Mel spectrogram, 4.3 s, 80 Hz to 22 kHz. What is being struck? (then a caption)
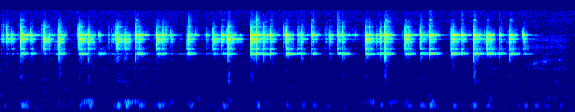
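Ribbed glass vase. Long nails tap quickly on the sides and rim of an upright, hollow, empty green ribbed glass vase, making a rapid run of light, bright clicks about 28 taps over four seconds. Each tap is short and crisp with a glassy high ring and almost no low end, then the tapping thins out and fades at the end.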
